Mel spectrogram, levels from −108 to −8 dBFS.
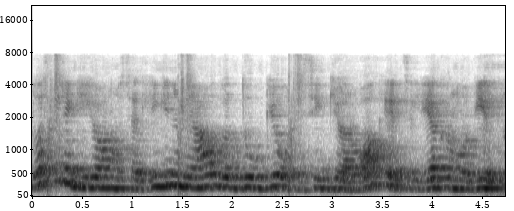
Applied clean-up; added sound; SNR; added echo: neural separator model SepFormer DNS4.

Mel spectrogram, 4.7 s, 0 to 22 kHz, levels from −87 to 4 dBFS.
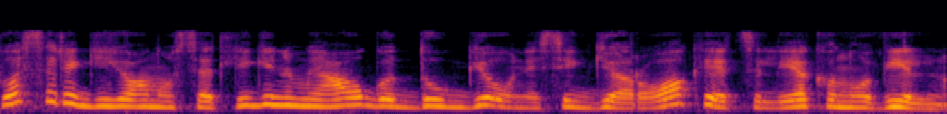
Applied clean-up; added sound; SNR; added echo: none; none; none; none.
